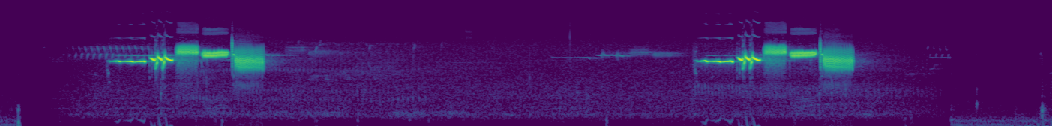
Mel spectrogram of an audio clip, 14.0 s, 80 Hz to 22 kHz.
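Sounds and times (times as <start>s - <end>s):
White-crowned Sparrow singing: 1.0s - 6.4s, 7.3s - 11.6s.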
